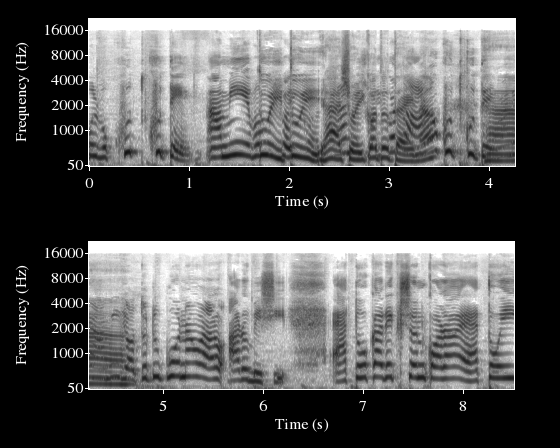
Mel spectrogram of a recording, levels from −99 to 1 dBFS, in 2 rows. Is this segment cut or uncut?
uncut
